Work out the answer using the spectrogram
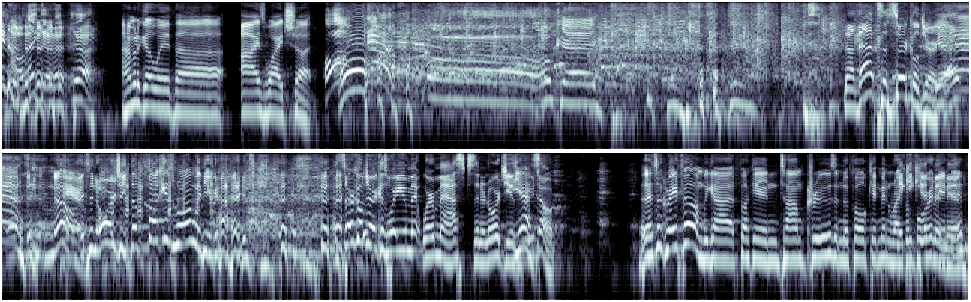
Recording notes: This was recorded live in Los Angeles at Mid City Arts Center.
